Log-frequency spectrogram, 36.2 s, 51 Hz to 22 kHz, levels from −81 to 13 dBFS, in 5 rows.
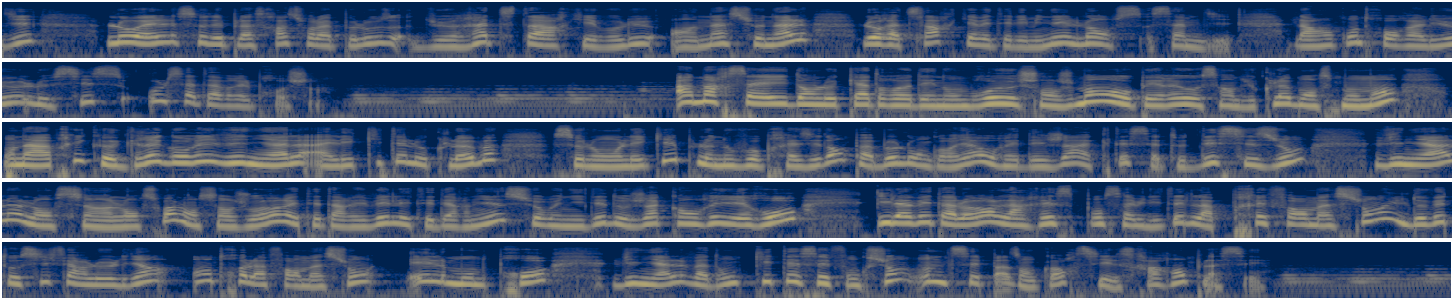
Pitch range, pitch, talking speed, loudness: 195-265 Hz, 230 Hz, 200 wpm, -25 LUFS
